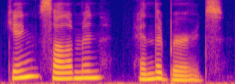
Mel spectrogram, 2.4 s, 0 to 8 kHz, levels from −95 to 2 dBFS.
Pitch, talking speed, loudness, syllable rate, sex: 210 Hz, 130 wpm, -14 LUFS, 3.9 syllables/s, female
